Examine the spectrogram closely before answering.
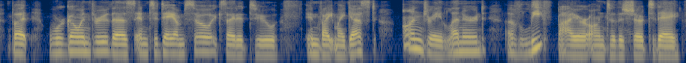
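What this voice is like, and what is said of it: Hoarse, fading voice. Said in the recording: “you can probably hear I'm losing my voice ... losing my voice a little bit ... without going completely mute”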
